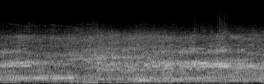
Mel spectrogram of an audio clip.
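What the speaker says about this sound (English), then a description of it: "We don't want straightens or spin outs, we want angle all the time" Drift cars at a drift competition skid sideways with long, shrill tire squeals over roaring engines, the screeching continuous and loud throughout.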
